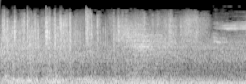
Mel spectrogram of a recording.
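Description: Heavy band music at full volume: a dense wall of distorted guitar with drums hitting repeatedly over it.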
